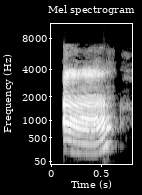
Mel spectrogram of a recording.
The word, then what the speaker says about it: un: a and it's pronounced ah i know some of you guys speak spanish it's spelled you n but it's pronounced ah just like number one ah okay same thing if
